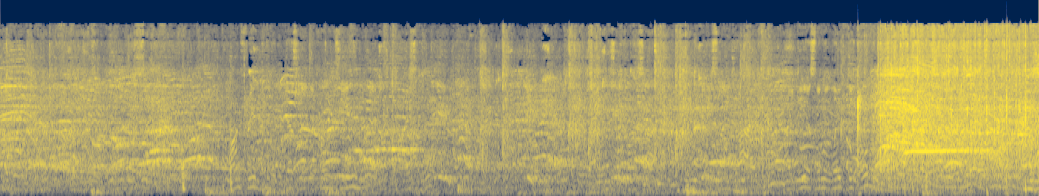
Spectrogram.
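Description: A crowd chatters and murmurs in a large echoing gym.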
